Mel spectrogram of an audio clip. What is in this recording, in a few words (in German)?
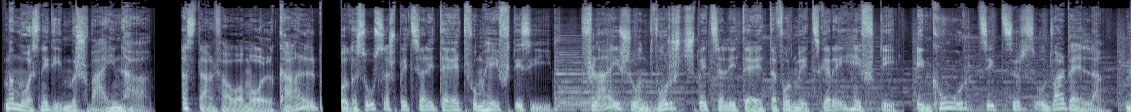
Neuer Werbespot METZGEREI; HEFTI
